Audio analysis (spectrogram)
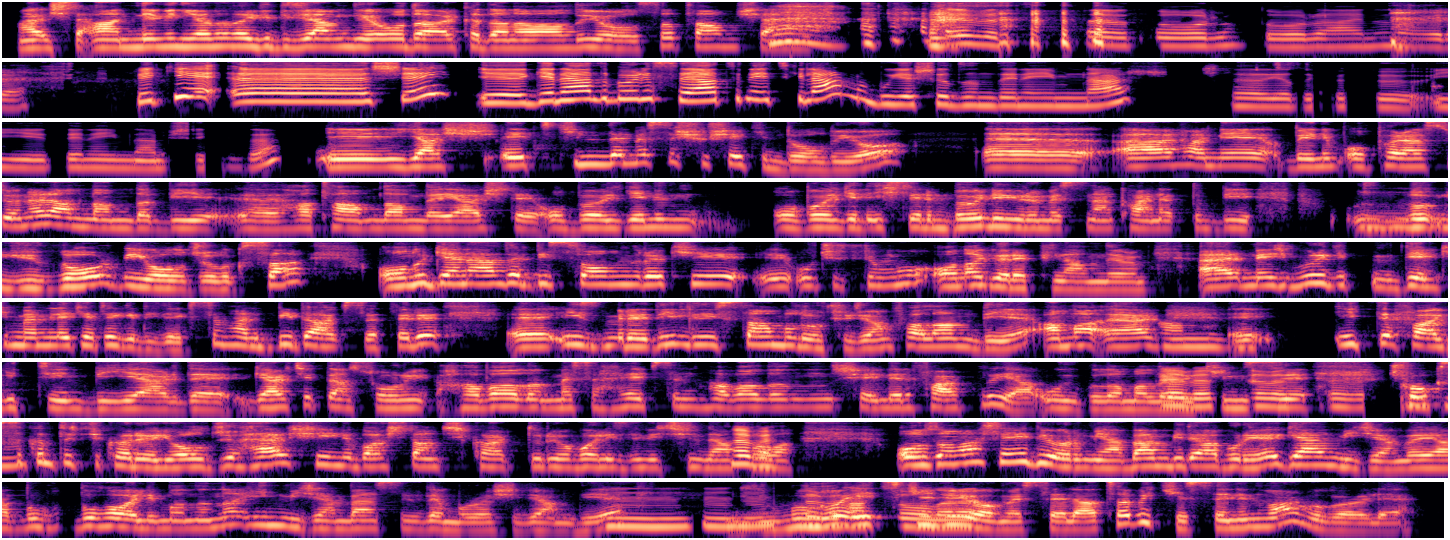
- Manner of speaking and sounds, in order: chuckle; tapping; chuckle; other background noise
- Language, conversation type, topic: Turkish, unstructured, Uçak yolculuğunda yaşadığın en kötü deneyim neydi?
- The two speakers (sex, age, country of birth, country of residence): female, 30-34, Turkey, Portugal; female, 40-44, Turkey, Netherlands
